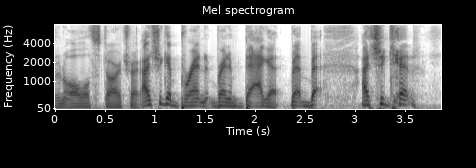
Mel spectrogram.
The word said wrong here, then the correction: Braga: I can't pronounce his name. I should get Brandon. Braga. Thank you.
